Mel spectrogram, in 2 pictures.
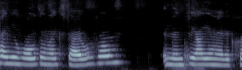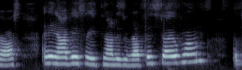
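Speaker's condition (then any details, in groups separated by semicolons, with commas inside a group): Cerebral palsy; both hands affected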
